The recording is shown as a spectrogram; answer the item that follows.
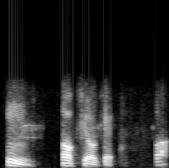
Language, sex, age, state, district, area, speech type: Malayalam, male, 30-45, Kerala, Idukki, rural, conversation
